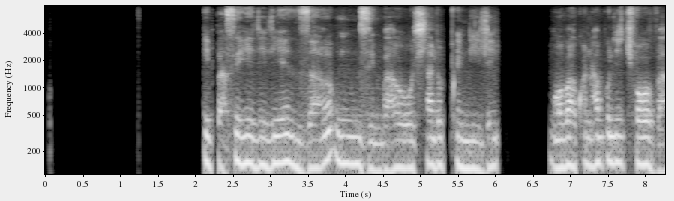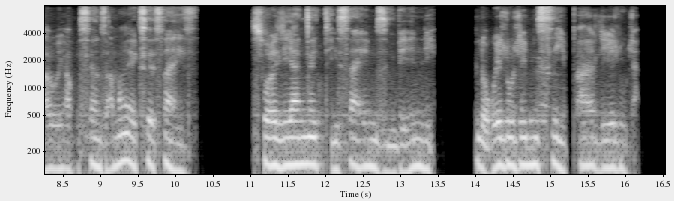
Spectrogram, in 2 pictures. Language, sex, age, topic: North Ndebele, male, 50+, health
